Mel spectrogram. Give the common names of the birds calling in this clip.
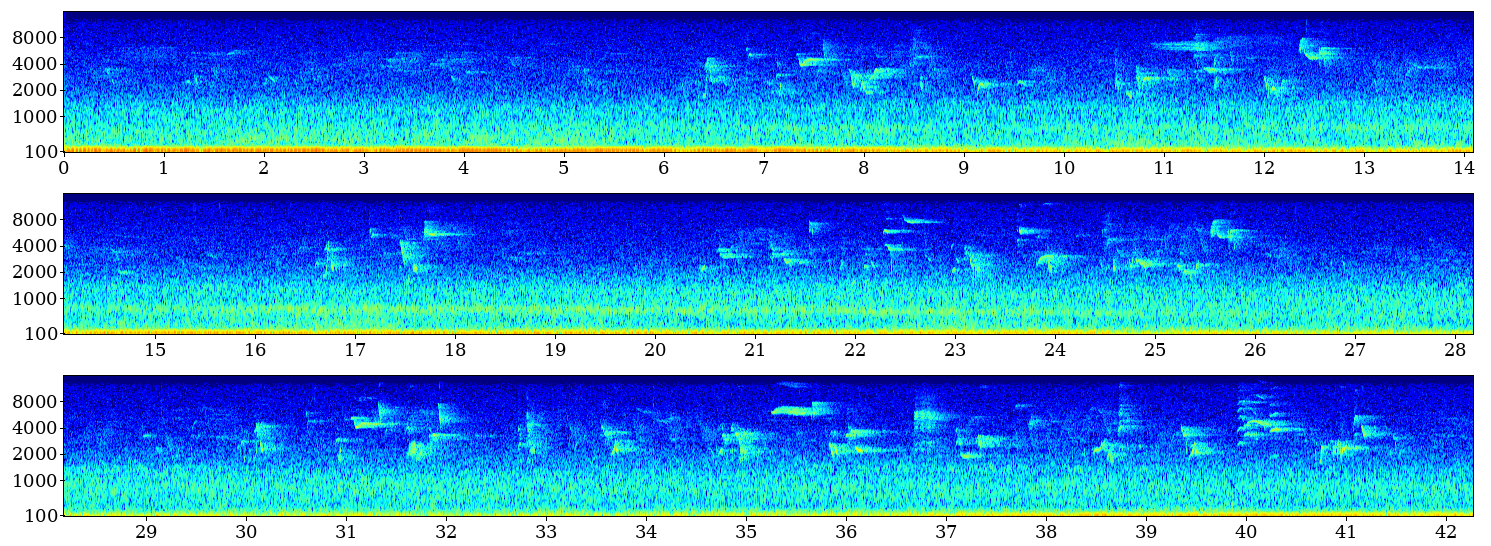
Gray Catbird, Blue-winged Warbler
